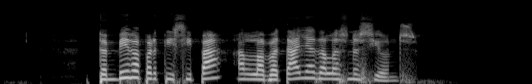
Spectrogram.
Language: Catalan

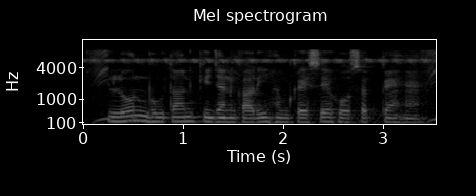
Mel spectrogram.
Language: Magahi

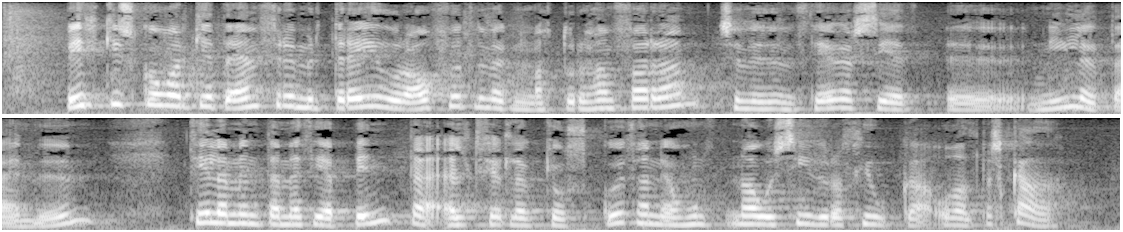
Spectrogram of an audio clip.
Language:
Icelandic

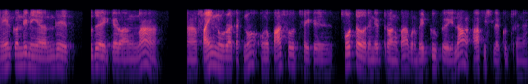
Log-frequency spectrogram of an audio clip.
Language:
Tamil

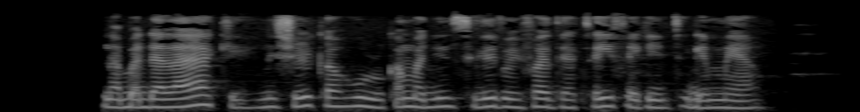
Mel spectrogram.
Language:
Swahili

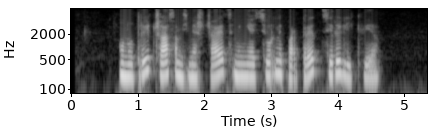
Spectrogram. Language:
Belarusian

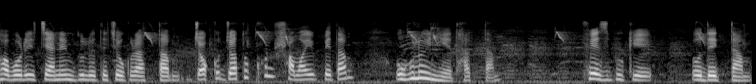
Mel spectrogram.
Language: Bangla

